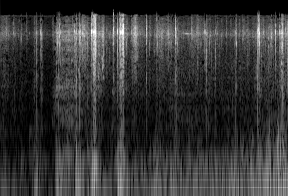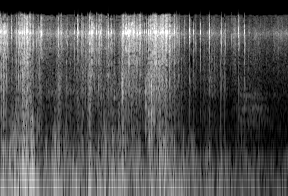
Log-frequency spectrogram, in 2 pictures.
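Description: Mountain bike rolling over a leaf-covered dirt trail: tyres crunching through dry leaves over roots, with the bike clattering and clicking over the bumps. It gets louder in the middle.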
